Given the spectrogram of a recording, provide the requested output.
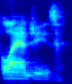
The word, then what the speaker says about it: phalanges: If the court needs pronunciation, it's pronounced phalanges.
